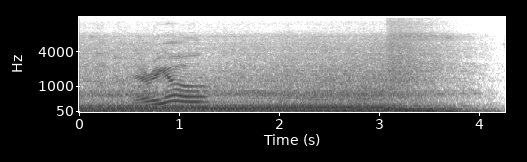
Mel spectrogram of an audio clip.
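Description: A Bombardier machine's engine catches and runs, a loud, rough idle with a rise in revs before it drops away near the end; a high whistling squeal sounds briefly at the start.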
